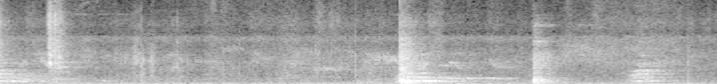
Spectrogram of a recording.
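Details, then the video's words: Hungry stray cats at a house seeking food and a safe place give short, soft harmonic meows, one near the start and three more spaced about a second apart later, over low outdoor background noise. "Hungry Cats Meows Softly Seeking a Safe Place and Food"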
